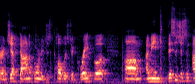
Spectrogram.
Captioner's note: none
